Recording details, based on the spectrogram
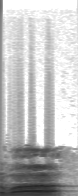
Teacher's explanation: واو والی زبر وا، دو حرکات لمبا کریں گے ، وا کو، واو دونوں ہونٹوں کی گولائی سے، واو پر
